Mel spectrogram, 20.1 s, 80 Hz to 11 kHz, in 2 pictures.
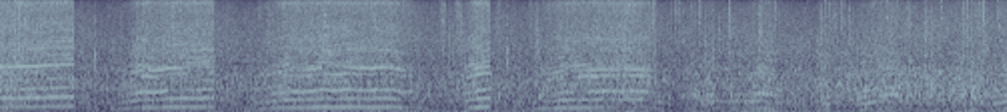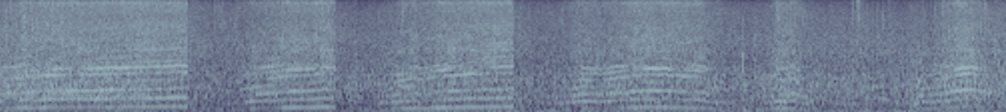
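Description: A Lotus Sunbeam with a 2.2-litre slant four-cylinder engine making about 250 horsepower, driven in Forza Horizon 4: loud, close engine revving up through repeated gear shifts, with rising and falling pitch sweeps and occasional tire noise.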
